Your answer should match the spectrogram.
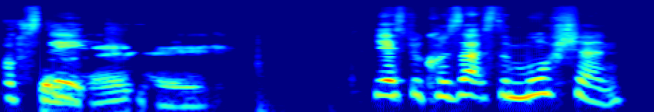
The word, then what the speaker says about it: filet: Ugh, fillet. Sound like Carol Lion on the Wizard of Oz. Courage. Fillet. It's a French word. You should try to pronounce it the way the French say it. Filet.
